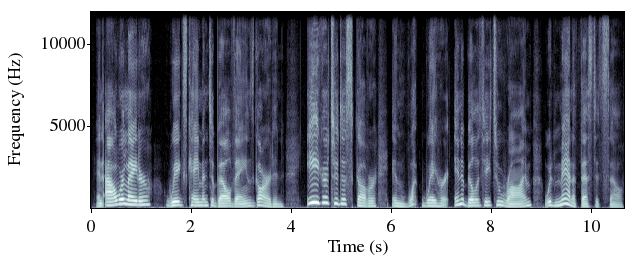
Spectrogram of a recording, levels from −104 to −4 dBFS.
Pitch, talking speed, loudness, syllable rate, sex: 190 Hz, 120 wpm, -18 LUFS, 4.1 syllables/s, female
